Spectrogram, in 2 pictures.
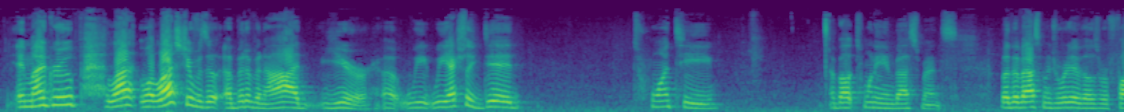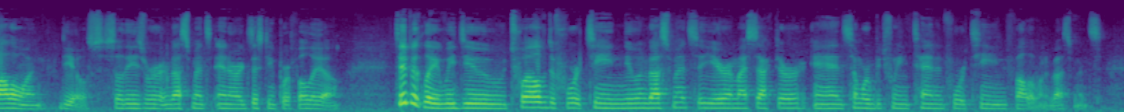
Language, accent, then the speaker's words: English; Toledo, Ohio, United States; moved away; I worked back in my hometown. I'm a Toledoan from Ohio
